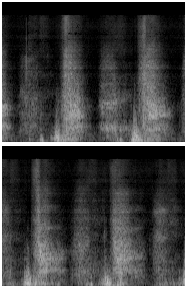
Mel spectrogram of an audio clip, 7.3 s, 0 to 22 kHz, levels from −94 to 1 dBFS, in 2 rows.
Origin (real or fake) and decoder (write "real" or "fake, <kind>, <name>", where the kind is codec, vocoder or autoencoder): fake, codec, SNAC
